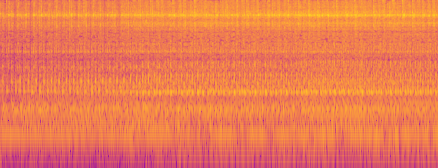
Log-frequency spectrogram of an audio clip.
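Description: A belt-driven sewing machine motor runs steadily and loudly for the whole stretch during circular sewing, a continuous mechanical drone with a rapid vibrating rattle from a loose motor mount.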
